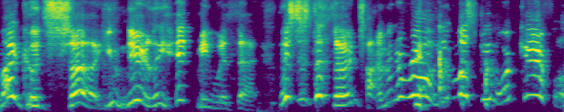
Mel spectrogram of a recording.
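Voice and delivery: loud, swooping, baffled, bewildered alien scientist voice. Acting out a scene of an alien being attacked with a wrench: confused alien scientist. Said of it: "him just being like".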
